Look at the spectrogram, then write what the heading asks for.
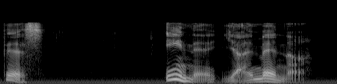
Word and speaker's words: είναι: If we remember that great old standby, ine, which means it is, he is, she is, and they are. In modern Greek, ine, they are, is spelled with an alpha iota.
